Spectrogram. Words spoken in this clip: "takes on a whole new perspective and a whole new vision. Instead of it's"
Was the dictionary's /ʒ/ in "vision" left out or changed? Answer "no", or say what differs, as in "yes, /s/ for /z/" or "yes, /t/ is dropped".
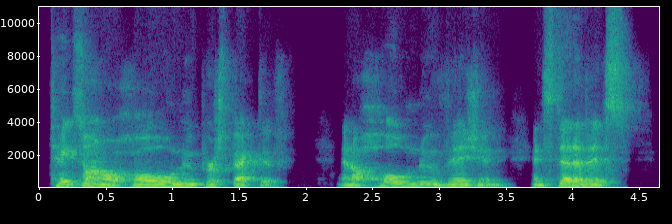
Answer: no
